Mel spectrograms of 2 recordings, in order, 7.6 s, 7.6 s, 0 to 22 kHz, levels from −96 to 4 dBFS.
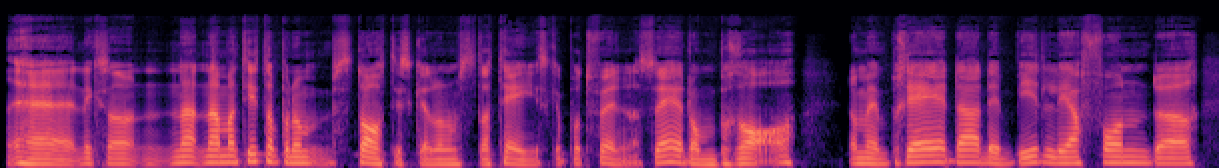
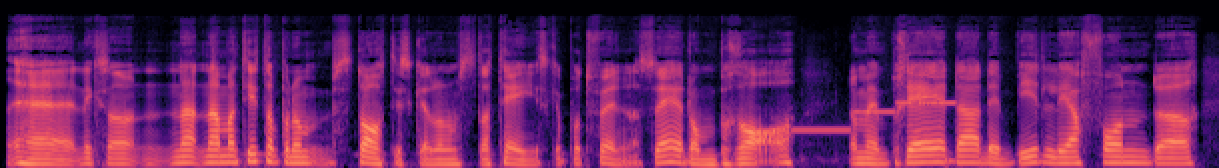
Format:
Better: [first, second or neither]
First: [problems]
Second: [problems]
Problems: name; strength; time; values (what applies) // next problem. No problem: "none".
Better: first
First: none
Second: phone ringing; noticeable; from 5 to 6 s; peak 9 dB below the speech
